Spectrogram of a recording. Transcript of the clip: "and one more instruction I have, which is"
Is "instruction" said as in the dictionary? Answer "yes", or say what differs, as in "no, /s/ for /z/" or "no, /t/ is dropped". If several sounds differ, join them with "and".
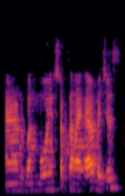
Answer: no, /ɹ/ is dropped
